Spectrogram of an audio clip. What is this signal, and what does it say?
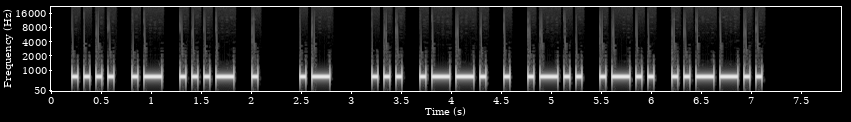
Morse code, heard as a keyed tone, about 20 wpm, 700 Hz. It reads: HAVE A SPELL?
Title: Sentences from Top 1000 Words - Review Part 1 - 20wpm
